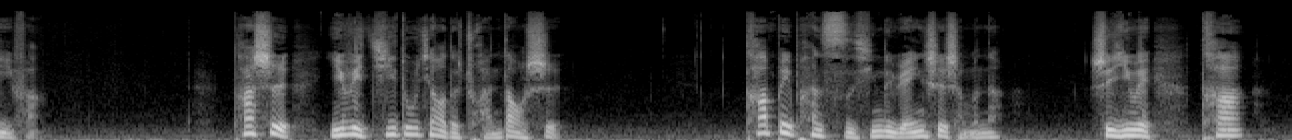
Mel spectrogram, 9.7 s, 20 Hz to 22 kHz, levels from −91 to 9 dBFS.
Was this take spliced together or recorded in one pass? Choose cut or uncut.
uncut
